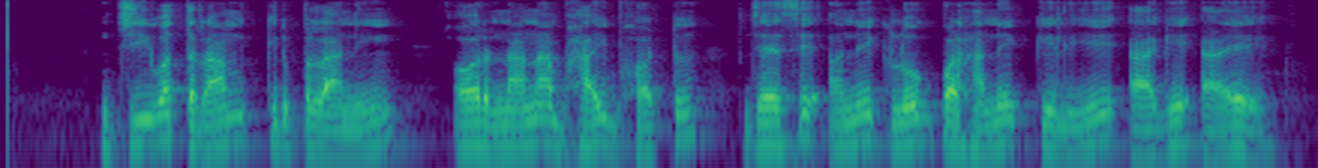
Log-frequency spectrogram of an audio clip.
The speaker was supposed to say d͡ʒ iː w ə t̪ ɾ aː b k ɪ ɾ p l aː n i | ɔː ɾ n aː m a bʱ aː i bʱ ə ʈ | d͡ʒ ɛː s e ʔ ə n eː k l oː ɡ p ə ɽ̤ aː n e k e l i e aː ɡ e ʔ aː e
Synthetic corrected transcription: d͡ʒ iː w ə t̪ ɾ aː m k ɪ ɾ p l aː n i | ɔː ɾ n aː n a bʱ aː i bʱ ə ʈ | d͡ʒ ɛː s e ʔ ə n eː k l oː ɡ p ə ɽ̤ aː n e k e l i e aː ɡ e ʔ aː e

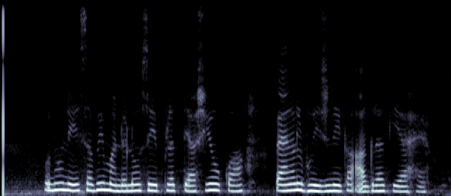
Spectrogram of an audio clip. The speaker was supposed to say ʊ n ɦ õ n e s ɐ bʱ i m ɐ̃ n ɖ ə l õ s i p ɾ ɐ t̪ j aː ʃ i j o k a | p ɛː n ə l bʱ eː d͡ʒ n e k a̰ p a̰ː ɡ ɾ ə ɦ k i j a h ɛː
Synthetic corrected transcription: ʊ n ɦ õ n e s ɐ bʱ i m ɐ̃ ɳ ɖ ə l õ s e p ɾ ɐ t̪ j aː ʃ i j õ k a | p ɛː n ə l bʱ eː d͡ʒ n e k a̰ ʔ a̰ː ɡ ɾ ə ɦ k i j a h ɛː

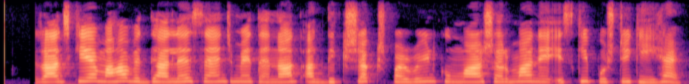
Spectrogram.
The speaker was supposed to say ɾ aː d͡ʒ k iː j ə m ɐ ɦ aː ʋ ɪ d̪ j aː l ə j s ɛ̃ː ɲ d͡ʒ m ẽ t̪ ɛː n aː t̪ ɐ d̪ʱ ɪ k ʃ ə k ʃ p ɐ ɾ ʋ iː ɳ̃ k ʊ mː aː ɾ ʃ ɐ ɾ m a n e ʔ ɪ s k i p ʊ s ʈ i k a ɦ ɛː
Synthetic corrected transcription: ɾ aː d͡ʒ k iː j ə m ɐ ɦ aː ʋ ɪ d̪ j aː l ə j s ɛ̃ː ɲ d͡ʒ m ẽ t̪ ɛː n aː t̪ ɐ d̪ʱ ɪ k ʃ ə k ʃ p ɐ ɾ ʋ iː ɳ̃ k ʊ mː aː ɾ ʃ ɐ ɾ m a n e ʔ ɪ s k i p ʊ ʃ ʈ i k i ɦ ɛː

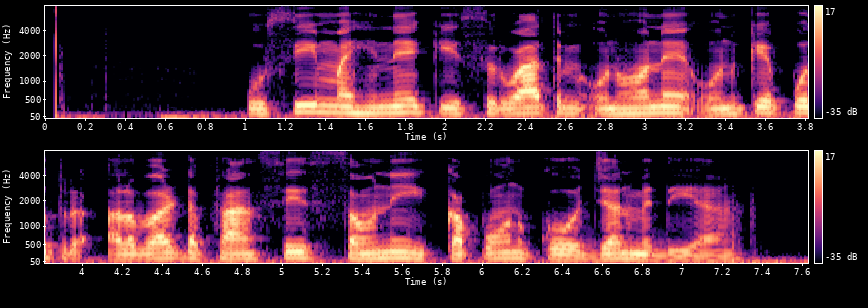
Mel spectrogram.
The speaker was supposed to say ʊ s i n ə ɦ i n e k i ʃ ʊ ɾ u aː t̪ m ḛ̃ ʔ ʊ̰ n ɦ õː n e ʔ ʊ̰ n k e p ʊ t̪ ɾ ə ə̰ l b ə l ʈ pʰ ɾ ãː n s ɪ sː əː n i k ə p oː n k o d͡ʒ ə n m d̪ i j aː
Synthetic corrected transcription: ʊ s i m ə ɦ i n e k i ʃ ʊ ɾ u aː t̪ m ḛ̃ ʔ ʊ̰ n ɦ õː n e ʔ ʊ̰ n k e p ʊ t̪ ɾ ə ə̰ l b ə ɾ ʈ pʰ ɾ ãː n s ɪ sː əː n i k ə p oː n k o d͡ʒ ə n m d̪ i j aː

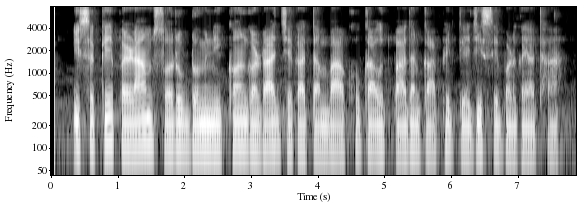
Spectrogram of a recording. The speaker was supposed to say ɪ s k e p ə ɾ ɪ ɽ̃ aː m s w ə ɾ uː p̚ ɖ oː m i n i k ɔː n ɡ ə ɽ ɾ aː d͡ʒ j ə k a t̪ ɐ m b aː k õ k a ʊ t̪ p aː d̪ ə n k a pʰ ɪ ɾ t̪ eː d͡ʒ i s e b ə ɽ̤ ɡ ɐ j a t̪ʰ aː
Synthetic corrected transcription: ɪ s k e p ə ɾ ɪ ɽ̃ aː m s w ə ɾ uː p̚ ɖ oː m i n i k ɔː n ɡ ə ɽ ɾ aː d͡ʒ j ə k a t̪ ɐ m b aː kʰ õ k a ʊ t̪ p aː d̪ ə n k a pʰ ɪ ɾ t̪ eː d͡ʒ i s e b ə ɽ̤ ɡ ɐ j a t̪ʰ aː

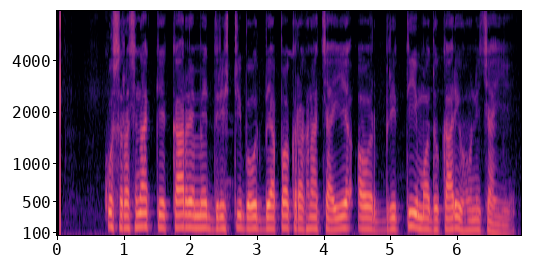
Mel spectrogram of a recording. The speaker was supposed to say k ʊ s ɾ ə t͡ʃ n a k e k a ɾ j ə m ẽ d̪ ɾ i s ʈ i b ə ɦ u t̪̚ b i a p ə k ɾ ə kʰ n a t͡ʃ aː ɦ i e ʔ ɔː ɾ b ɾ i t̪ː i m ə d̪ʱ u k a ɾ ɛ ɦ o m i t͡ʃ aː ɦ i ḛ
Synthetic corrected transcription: k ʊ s ɾ ə t͡ʃ n a k e k a ɾ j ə m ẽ d̪ ɾ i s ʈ i b ə ɦ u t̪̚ b j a p ə k ɾ ə kʰ n a t͡ʃ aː ɦ i e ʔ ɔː ɾ b ɾ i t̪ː i m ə d̪ʱ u k a ɾ i ɦ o n i t͡ʃ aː ɦ i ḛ

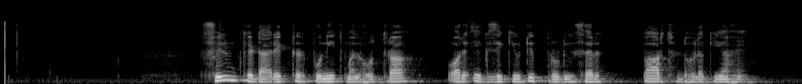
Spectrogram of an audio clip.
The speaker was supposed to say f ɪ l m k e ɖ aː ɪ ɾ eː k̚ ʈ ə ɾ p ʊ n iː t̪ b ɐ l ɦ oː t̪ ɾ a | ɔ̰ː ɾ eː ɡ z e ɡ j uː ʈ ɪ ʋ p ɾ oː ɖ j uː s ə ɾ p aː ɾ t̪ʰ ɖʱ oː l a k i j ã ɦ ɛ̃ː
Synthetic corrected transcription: f ɪ l m k e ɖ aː ɪ ɾ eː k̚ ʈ ə ɾ p ʊ n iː t̪ m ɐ l ɦ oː t̪ ɾ a | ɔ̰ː ɾ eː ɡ z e k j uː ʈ ɪ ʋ p ɾ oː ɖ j uː s ə ɾ p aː ɾ t̪ʰ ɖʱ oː l ə k i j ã ɦ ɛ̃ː

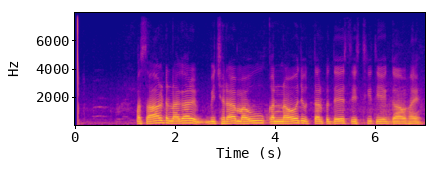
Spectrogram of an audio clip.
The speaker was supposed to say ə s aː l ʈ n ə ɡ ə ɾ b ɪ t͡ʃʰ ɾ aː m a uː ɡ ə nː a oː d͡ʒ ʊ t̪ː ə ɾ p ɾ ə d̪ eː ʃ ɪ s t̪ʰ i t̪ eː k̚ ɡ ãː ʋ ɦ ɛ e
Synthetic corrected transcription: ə s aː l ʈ n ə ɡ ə ɾ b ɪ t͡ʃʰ ɾ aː m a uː k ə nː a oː d͡ʒ ʊ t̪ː ə ɾ p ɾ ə d̪ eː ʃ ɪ s t̪ʰ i t̪ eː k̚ ɡ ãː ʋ ɦ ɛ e

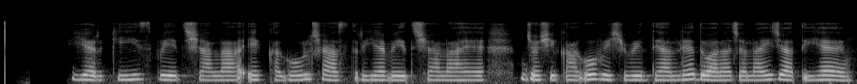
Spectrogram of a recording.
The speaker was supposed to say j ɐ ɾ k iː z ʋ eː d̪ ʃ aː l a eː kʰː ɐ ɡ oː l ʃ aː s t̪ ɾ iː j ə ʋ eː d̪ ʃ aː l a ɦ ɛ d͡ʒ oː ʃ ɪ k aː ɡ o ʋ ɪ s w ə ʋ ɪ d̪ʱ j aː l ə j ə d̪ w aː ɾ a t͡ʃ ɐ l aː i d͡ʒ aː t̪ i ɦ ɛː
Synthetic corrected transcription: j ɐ ɾ k iː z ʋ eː d̪ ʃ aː l a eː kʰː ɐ ɡ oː l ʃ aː s t̪ ɾ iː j ə ʋ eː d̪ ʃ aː l a ɦ ɛ d͡ʒ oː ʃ ɪ k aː ɡ o ʋ ɪ ʃ w ə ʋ ɪ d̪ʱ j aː l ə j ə d̪ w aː ɾ a t͡ʃ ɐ l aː i d͡ʒ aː t̪ i ɦ ɛː

